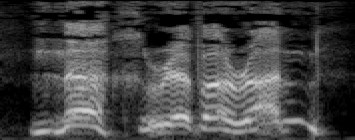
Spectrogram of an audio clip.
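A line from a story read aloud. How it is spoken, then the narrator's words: Giggling. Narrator (German): Er kicherte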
